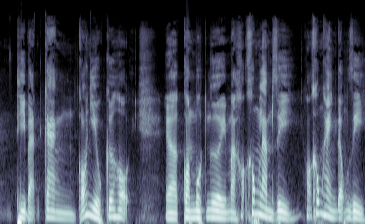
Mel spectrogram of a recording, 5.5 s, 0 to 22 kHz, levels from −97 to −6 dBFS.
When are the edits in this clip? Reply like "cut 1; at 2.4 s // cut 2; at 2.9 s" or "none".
none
